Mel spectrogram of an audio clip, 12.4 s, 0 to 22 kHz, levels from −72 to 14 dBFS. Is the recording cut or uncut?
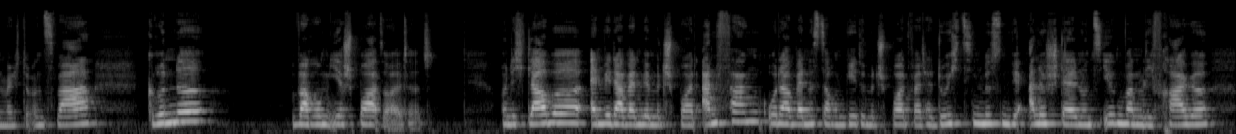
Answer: cut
